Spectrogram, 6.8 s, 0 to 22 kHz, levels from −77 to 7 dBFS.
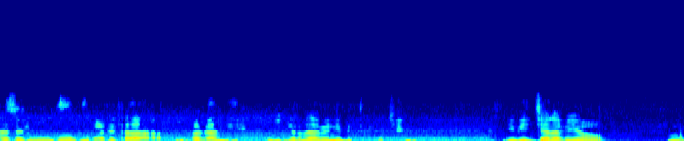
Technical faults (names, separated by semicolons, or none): speech suppressed in double talk; other side's voice leaking through; AMR comfort noise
